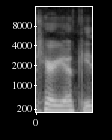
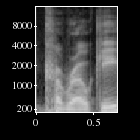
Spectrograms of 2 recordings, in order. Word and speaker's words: karaoke: saying it correctly because it's supposedly in japanese it's pronounced like like karate so so uh i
